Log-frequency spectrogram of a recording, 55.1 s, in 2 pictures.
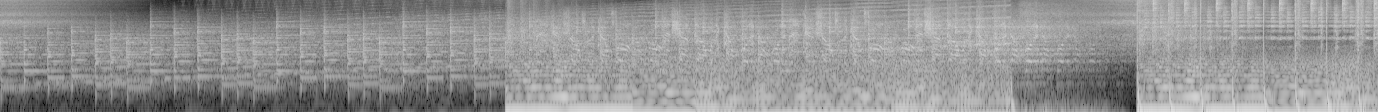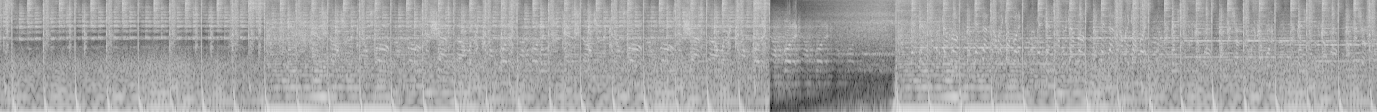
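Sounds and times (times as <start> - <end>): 
emotional phonk house music: 0.0 - 55.1.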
